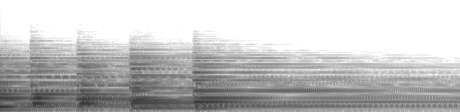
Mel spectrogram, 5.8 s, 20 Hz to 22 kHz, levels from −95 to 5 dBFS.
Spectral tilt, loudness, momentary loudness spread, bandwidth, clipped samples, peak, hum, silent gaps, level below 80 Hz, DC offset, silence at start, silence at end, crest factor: -10 dB/octave; -23 LUFS; 20 LU; 5.2 kHz; under 0.1%; -6 dBFS; none; none; -60 dBFS; under 0.1%; 0 s; 0 s; 18 dB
